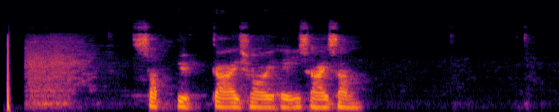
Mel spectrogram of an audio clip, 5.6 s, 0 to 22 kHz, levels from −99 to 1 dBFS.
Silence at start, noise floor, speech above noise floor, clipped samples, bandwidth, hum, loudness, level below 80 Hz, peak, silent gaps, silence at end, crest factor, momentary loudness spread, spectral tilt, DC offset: 0.05 s; -82 dBFS; 57 dB; under 0.1%; 10 kHz; none; -26 LUFS; -68 dBFS; -4 dBFS; none; 1.95 s; 26 dB; 17 LU; -4.5 dB/octave; under 0.1%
